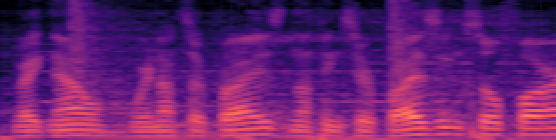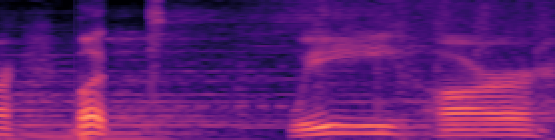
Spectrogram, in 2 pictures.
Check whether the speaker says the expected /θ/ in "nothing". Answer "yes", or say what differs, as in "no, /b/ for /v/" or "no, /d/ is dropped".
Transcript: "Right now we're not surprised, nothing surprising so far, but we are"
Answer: yes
